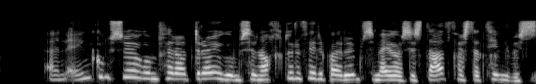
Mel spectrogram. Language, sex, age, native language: Icelandic, male, 40-49, Icelandic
